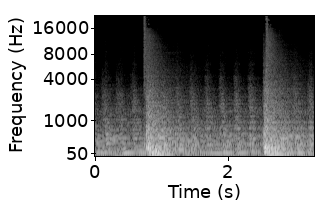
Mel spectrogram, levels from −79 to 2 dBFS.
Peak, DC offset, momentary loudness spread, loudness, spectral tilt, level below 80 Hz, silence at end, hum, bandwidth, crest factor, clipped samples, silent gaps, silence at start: -2 dBFS; under 0.1%; 11 LU; -23 LUFS; -7 dB/octave; -26 dBFS; 0 s; none; over 20 kHz; 20 dB; under 0.1%; none; 0 s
